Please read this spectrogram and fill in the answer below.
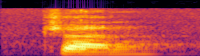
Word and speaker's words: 占: interpretation of the cracks this new character is pronounced first tone chan together we have the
